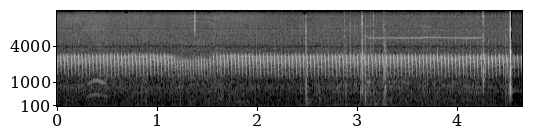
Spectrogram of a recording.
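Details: A European nightjar churrs at the Brecks, Norfolk, in July 2017: one continuous, rapid mechanical trill that briefly dips in pitch before steadying again, with a faint distant whistle and a few soft clicks.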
